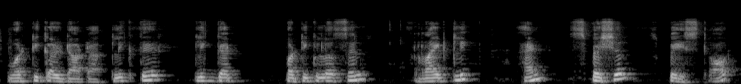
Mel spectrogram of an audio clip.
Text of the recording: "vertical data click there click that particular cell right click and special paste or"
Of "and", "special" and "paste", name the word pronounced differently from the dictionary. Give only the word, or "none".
none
